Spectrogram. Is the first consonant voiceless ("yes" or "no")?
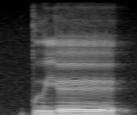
yes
